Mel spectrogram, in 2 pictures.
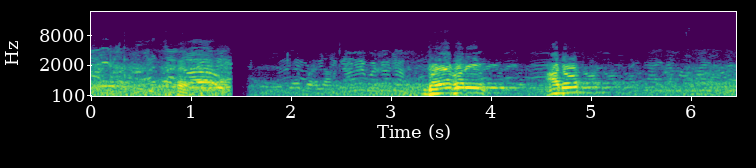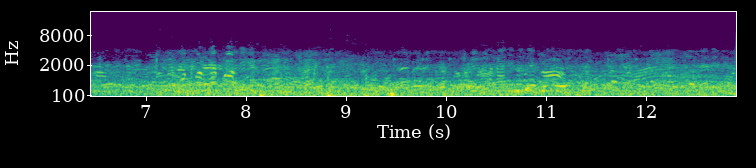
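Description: A large outdoor crowd chatters and murmurs.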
